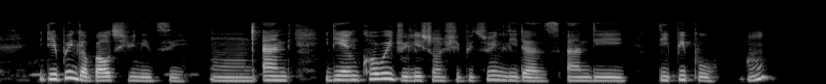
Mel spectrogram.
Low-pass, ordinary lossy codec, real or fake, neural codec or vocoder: 7.2 kHz; none; real; none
